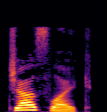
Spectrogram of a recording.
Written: jazzlike

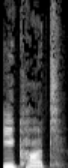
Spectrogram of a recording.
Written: ikat

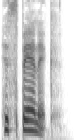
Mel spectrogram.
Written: hispanic

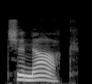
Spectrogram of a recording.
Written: chanoch

